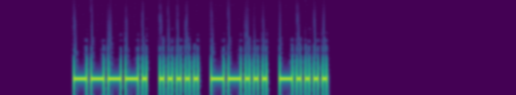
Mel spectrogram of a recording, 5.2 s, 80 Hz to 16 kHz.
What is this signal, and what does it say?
Morse code, heard as a keyed tone, about 28 wpm, 700 Hz. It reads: 9576
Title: Numbers - 4-Digit 28wpm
